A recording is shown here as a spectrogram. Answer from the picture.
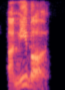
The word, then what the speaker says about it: Aníbal: I was like, where is the emphasis? It's on the knee, Aníbal.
